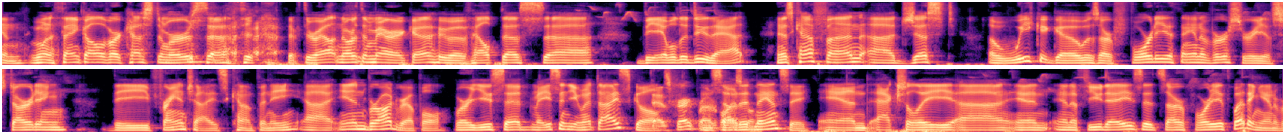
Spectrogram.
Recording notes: outside Wolf Run’s old clubhouse—amid a cacophony of songbirds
